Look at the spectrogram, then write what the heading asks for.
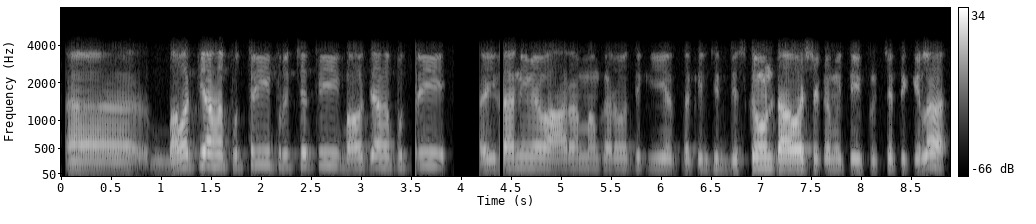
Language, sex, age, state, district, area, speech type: Sanskrit, male, 45-60, Andhra Pradesh, Guntur, urban, conversation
